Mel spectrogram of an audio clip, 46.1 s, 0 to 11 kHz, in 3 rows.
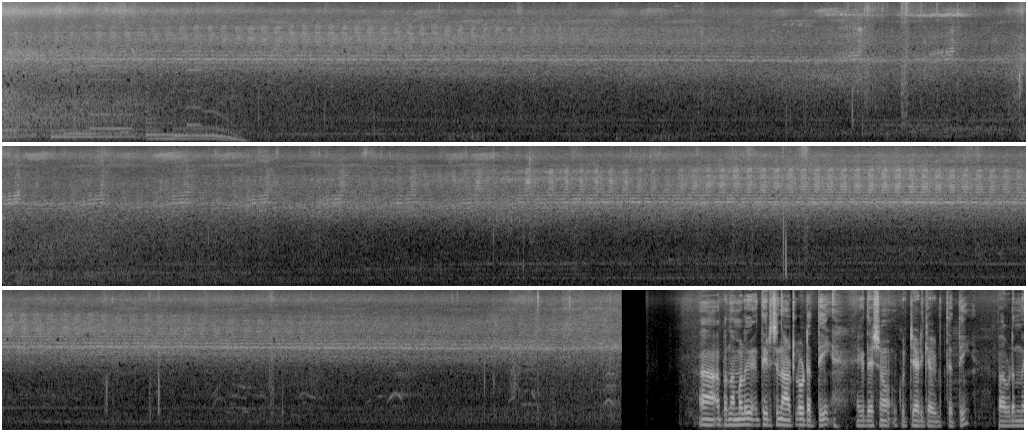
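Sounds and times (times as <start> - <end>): vehicle driving: 0.0 - 6.3, 13.3 - 19.7
fast-pulsing insect chorus: 0.0 - 40.0
high-pitched insects buzzing: 0.0 - 40.0.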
